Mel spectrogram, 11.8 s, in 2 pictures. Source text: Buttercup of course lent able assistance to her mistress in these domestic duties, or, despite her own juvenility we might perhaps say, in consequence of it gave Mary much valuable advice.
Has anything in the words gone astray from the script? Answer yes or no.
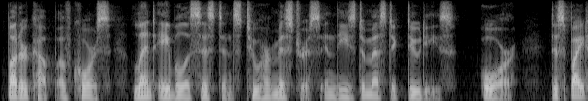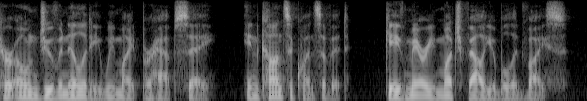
no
